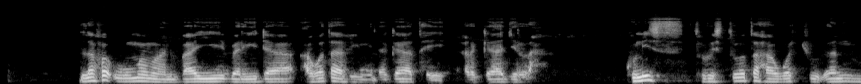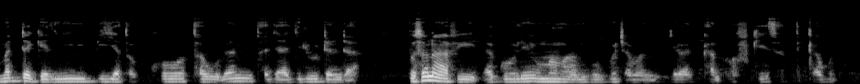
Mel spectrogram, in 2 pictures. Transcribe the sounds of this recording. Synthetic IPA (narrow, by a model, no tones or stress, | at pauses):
lɐfɐʔuːmɐmaːnbaːjʔe̞ːbɐɾeːd̪aːɐwːɐt̪aːfɪmɪᶑɐɡaːt̪ʰɐʔɛ | ɐɾɡaːd͡ʒɪɾːɐ | kʊnɪst̪ʊɾɪst̪o̞ːt̪ɐɦaːwːɐt͡ʃːuːᶑaːnmɐd̪ːɐɡɐliːbɪjːɐt̪ɔkʰːo̞ːt̪ʰɐʔuːᶑaːnt̪ʰɐd͡ʒaːd͡ʒɪluːd̪ɐnd̪ɐʔɐ | b̥ɔsɔnaːfɪᶑɐɡo̞ːle̞ːuːmɐmaːnbʊɡɔt͡ʃʼɐmɐnd͡ʒɪɾɐŋkɐnɔfke̞ːsːɐt̪ːɪ̥kʼɐbʊᶑɐ̥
